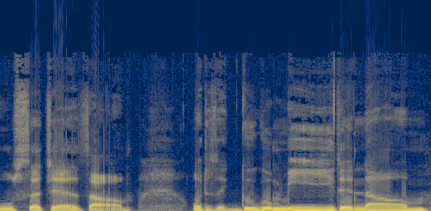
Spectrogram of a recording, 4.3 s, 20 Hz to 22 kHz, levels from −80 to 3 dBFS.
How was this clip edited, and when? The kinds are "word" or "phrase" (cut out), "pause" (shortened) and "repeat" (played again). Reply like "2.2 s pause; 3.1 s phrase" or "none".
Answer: none

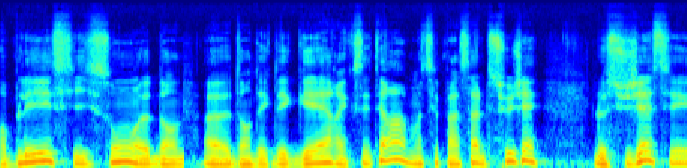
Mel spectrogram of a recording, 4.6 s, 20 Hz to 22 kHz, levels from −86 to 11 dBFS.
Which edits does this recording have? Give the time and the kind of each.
1.2 s word; 1.8 s word

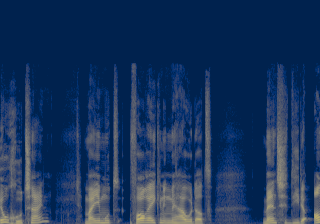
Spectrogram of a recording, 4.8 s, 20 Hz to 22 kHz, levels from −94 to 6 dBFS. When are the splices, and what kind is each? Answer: none

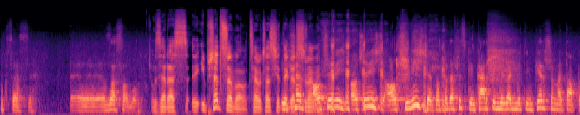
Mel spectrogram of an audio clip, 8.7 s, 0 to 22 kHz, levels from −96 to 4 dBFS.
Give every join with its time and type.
none

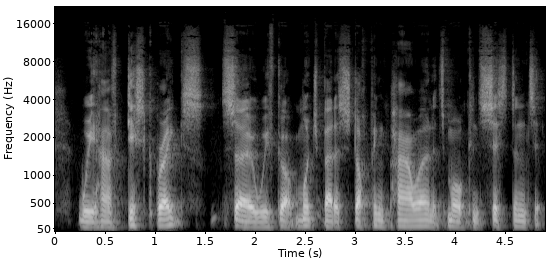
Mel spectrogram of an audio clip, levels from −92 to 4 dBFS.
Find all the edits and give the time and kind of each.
none

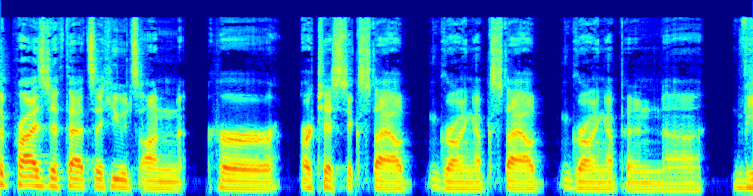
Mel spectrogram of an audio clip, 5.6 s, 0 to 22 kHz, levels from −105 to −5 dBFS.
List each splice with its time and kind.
1.0 s word; 3.6 s repeat

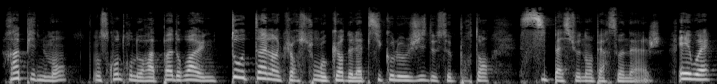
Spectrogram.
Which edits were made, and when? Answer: 1.1 s word

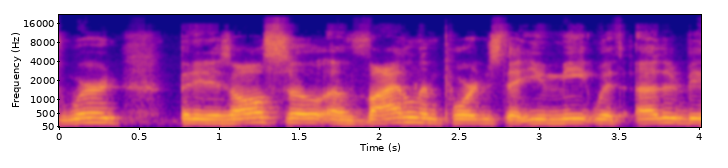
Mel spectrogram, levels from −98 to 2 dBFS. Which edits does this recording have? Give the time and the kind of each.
none

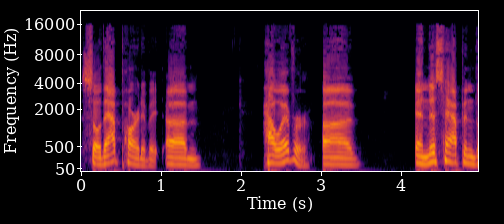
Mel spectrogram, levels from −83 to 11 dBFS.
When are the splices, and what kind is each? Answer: 2.9 s pause

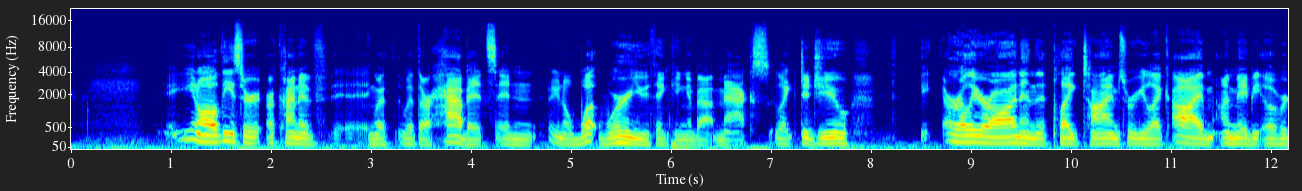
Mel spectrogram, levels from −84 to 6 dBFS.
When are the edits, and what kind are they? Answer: 3.0 s word

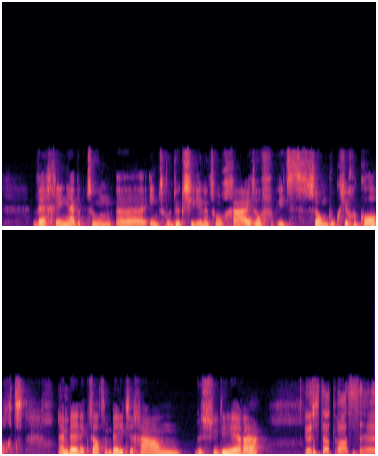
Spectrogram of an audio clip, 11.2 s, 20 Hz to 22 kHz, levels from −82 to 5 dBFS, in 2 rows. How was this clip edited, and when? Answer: none

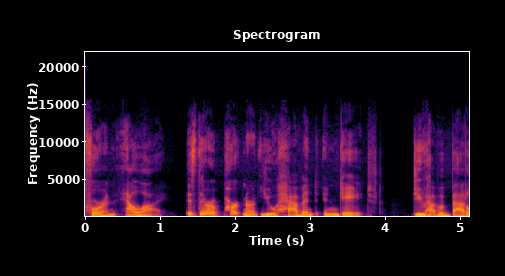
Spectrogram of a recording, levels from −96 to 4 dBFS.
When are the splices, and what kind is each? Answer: 1.2 s pause; 2.3 s word

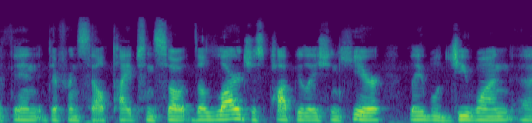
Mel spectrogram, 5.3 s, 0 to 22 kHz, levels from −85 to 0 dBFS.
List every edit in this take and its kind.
none

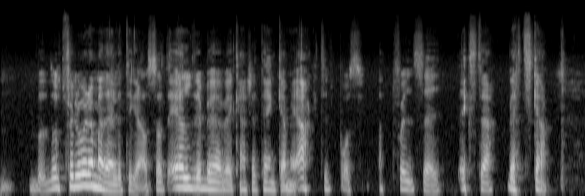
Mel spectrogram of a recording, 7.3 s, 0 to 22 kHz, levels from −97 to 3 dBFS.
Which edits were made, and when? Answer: 6.2 s pause

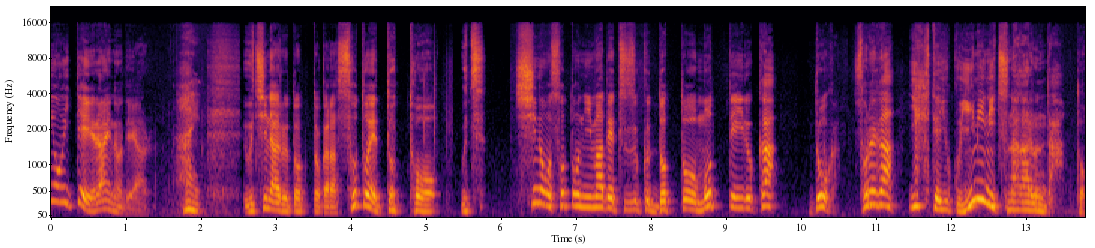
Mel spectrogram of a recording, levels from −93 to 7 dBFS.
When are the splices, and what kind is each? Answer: 2.5 s pause; 5.4 s pause; 10.6 s pause; 11.4 s pause

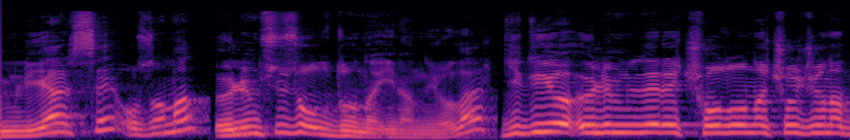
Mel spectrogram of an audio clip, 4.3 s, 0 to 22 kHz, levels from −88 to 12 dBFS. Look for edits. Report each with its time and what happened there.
none

